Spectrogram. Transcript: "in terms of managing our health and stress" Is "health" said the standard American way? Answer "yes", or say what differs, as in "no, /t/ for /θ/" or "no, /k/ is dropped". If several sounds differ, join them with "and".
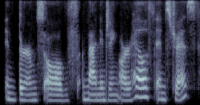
yes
